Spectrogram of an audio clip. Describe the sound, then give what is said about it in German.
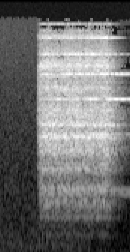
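A doorbell at the door of a home on Kahnstraße rings in one loud, steady, bright metallic burst that starts abruptly after a short quiet moment and holds for over a second. No one speaks. “Nein, ich mache nicht auf, wenn es an der Tür klingelt.”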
